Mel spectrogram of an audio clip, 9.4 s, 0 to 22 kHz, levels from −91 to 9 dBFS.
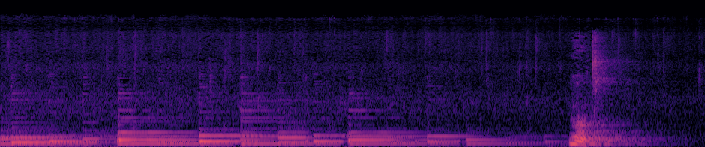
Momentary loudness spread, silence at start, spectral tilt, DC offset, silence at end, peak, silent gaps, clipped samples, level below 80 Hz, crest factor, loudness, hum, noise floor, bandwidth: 19 LU; 0 s; -6.5 dB/octave; under 0.1%; 0 s; -20 dBFS; none; under 0.1%; -62 dBFS; 20 dB; -41 LUFS; none; -63 dBFS; 15 kHz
